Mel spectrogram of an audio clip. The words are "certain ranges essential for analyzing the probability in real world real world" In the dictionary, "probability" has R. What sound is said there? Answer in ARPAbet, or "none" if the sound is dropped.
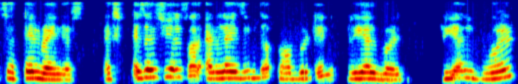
none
